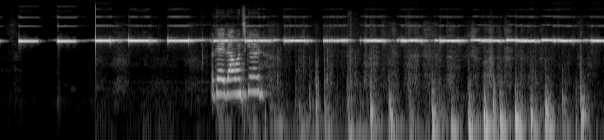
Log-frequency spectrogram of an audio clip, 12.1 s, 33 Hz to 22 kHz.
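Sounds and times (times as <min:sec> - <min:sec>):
shrill smoke alarms: 0:00.0 - 0:12.0
dull low thumps: 0:05.4 - 0:11.9.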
